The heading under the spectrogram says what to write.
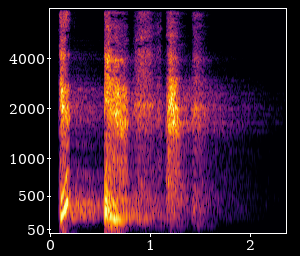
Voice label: Horse Mount Adult; Warframe; Duviri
